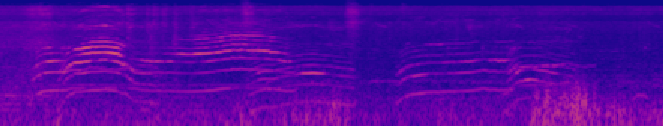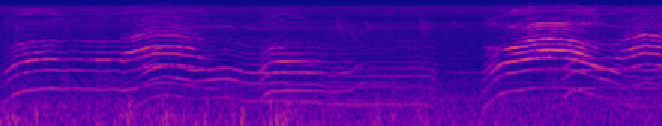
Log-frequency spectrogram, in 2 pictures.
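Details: Rival tomcats fighting over territory with long moaning yowls, rising and falling in arched, quavering wails; several drawn-out cries alternate and overlap, with a rough growling burst near the middle and a loud howl at the end.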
